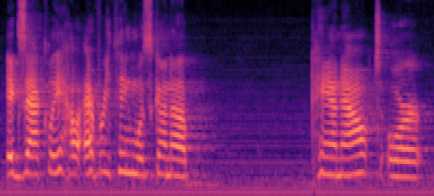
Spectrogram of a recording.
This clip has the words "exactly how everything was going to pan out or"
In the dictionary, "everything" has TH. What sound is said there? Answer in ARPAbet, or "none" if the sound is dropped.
TH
